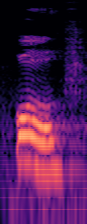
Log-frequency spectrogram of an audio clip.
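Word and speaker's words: ق: fei fei Kof natakiwa itoke kooni kof kaf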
